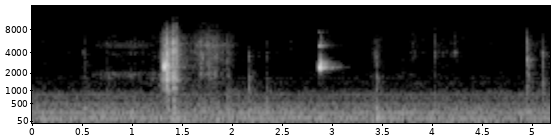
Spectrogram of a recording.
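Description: Multimeter test probes being placed on a circuit board's tiny surface-mount transistor leads. There are a few faint clicks, one louder short scrape-like noise about a second in, and a single brief high chirp near the middle.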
